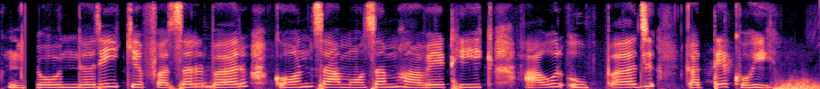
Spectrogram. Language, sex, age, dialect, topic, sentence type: Chhattisgarhi, female, 18-24, Northern/Bhandar, agriculture, question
